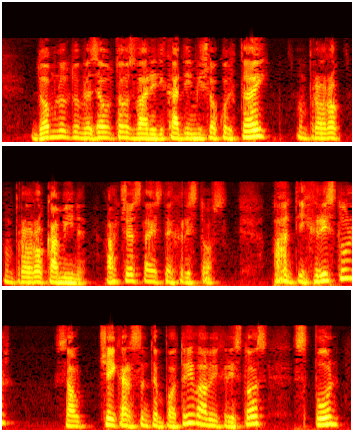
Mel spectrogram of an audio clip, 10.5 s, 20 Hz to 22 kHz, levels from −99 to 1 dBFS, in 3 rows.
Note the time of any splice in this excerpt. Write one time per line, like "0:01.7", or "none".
0:02.3
0:03.4
0:04.4
0:05.9
0:07.9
